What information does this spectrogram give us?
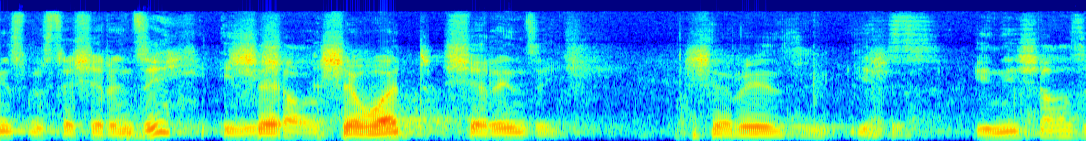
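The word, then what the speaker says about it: Shirindzi: Sherenzi. What? Sherenzi. Sherezi. Yes. Initials. Sherezi. Sherenzi, yes, Commissioner. It's spelled S-H-I.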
